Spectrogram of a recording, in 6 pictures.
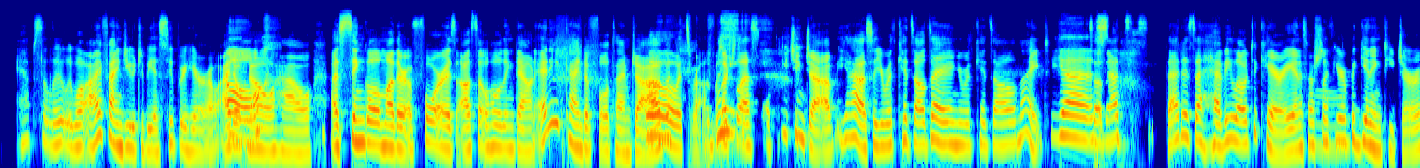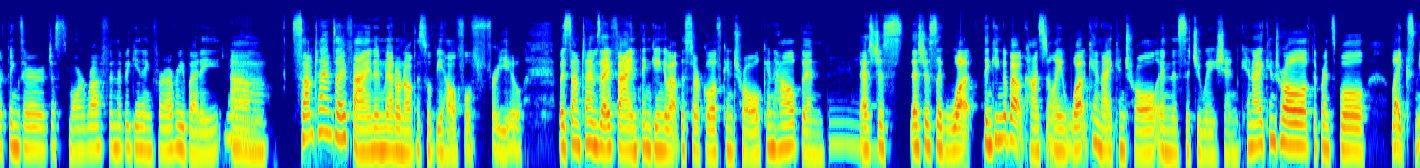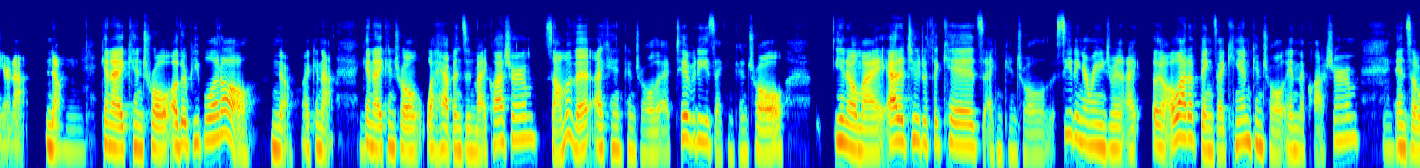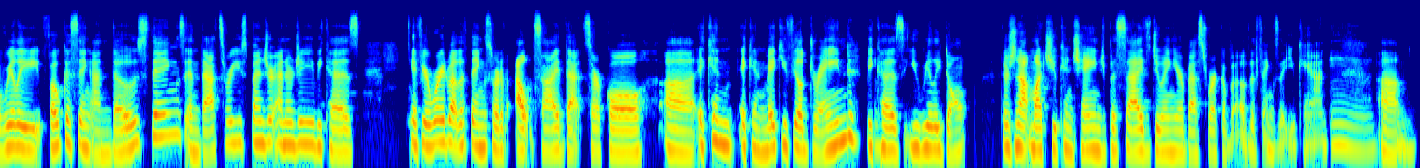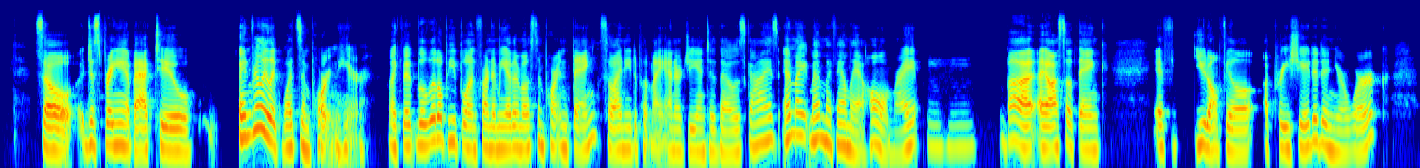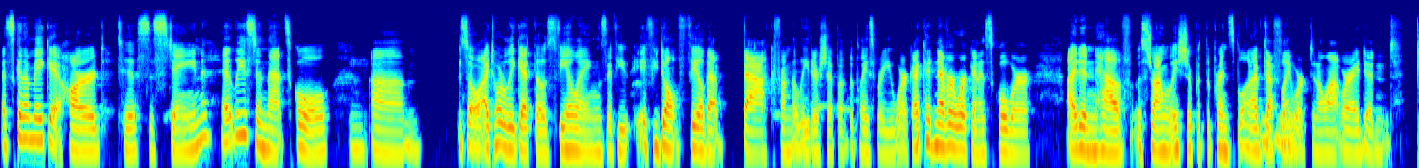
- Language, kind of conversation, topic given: English, unstructured, What’s a recent small win you’re proud to share, and what made it meaningful to you?
- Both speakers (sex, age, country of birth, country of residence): female, 35-39, United States, United States; female, 45-49, United States, United States
- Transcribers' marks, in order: giggle; other noise; giggle; sigh; tapping; alarm; other background noise; background speech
